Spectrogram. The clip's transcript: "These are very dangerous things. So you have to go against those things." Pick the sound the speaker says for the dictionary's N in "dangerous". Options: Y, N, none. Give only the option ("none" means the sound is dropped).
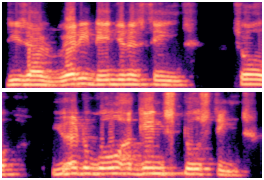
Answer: N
